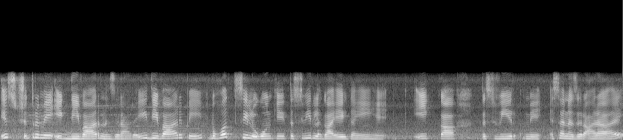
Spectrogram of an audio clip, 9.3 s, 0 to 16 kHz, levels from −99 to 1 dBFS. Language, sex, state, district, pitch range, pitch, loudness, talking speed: Hindi, female, Maharashtra, Dhule, 215-255 Hz, 235 Hz, -17 LUFS, 165 wpm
